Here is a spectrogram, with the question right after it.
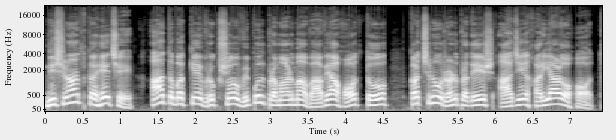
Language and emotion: Gujarati, neutral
